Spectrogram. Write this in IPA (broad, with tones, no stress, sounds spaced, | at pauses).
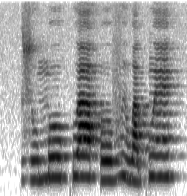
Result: z u˨ m oː˦ kʷ aː˦ h oː˨ v ɨ˦˨ w a˨ kʷ ɛ̃˦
